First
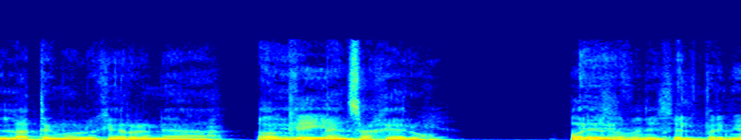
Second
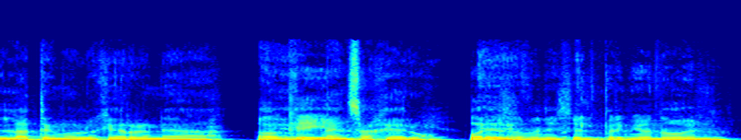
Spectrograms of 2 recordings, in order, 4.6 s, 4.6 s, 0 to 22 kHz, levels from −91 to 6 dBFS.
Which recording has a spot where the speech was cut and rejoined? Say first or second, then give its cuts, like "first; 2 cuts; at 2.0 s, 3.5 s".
second; 1 cut; at 2.9 s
